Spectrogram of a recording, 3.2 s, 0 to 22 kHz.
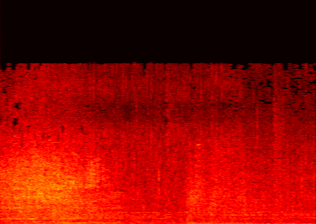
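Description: An explosive barrel in Resident Evil 4 is shot and bursts into a loud, rumbling blast that keeps booming and roaring for several seconds.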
